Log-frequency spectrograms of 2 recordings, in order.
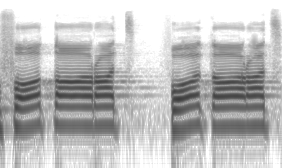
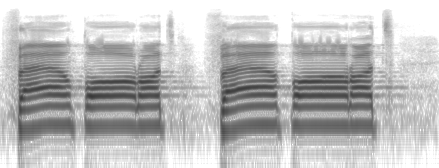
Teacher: Fa tipis, po tebal, ro tebal. Maka fa-nya jangan ikut menjadi tebal.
